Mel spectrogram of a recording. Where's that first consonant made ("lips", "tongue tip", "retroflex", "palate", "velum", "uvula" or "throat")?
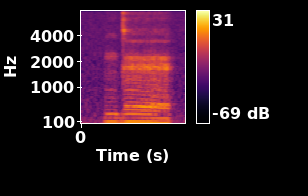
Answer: velum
